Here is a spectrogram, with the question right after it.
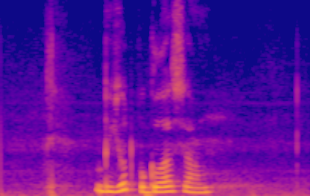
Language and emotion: Russian, neutral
